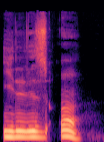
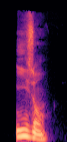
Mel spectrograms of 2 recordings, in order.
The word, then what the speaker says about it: Ils ont: And that's spelled O N T. Ils ont. – Ils ont. – and make sure that you you sort of make that an on sound as opposed to an on sound on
